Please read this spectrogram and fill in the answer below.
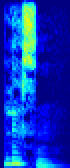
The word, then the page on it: loosen: anglais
